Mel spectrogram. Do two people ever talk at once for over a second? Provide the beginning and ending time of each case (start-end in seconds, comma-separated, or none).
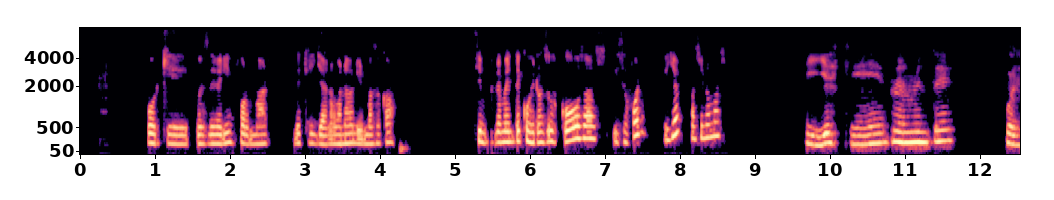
none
